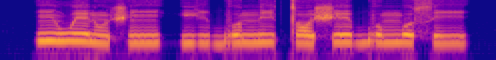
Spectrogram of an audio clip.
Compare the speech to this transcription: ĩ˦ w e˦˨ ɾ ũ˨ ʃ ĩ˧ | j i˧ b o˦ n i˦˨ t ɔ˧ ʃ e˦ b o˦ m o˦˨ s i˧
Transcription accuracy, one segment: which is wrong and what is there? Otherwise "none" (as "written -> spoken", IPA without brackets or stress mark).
none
